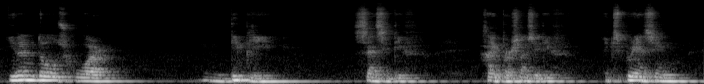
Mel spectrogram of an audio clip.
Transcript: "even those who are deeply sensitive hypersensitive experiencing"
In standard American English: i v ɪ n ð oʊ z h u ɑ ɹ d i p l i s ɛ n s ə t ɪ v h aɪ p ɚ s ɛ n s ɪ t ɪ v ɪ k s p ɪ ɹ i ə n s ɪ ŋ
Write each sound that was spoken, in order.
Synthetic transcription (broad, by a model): i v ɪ n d oʊ s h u ɑ ɹ d i p l i s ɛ n s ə t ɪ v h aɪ p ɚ s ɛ n s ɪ t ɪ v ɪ k s p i ɹ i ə n s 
